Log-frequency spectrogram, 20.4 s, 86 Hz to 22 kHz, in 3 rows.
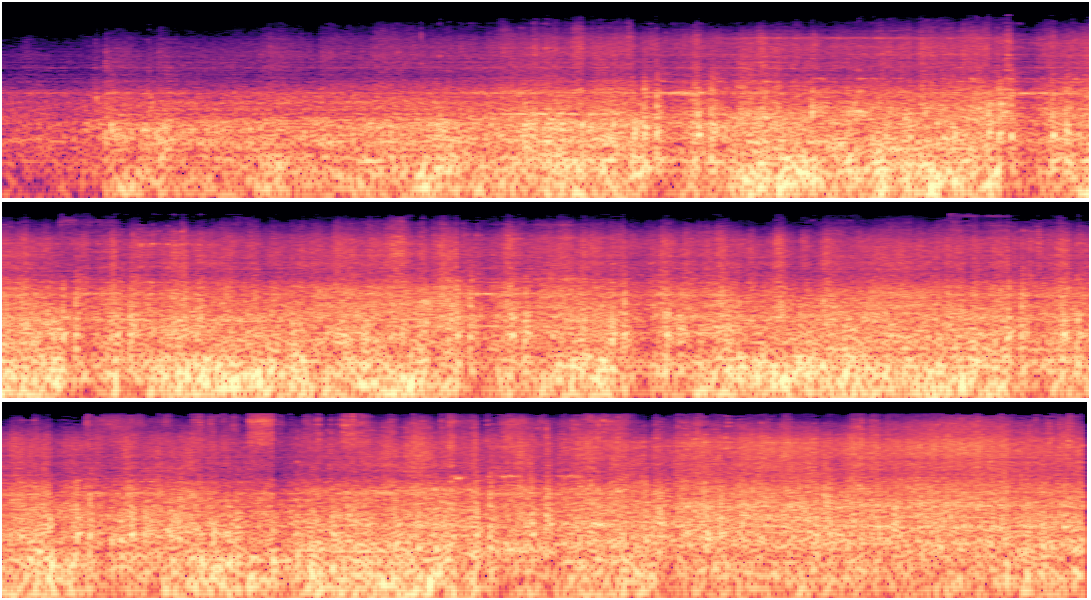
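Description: A Czech Railways push-pull passenger train, a driving trailer with coaches and a class 242 electric locomotive pushing at the rear, passing close by as it arrives. Its wheels clatter over rail joints and points. The sound swells about a second in and then stays loud.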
